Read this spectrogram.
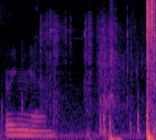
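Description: A young man speaks briefly and quietly into a microphone.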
